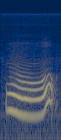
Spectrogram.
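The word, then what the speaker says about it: 五: sharp four s and five is W third accent make it dip and then come back up W next you have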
